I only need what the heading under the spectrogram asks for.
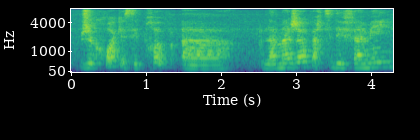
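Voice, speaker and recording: Someone speaks very slowly with a Cambodian accent and ordinary pitch variation, with audible room echo and noticeable background noise. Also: woman. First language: Khmer (speaking French). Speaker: illustrator and photo editor. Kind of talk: interview testimony. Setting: her office. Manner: halting, many hesitations.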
